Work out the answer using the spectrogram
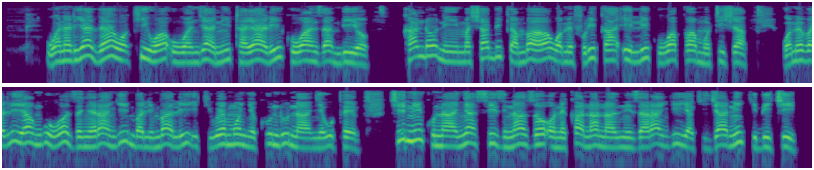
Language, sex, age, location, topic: Swahili, male, 25-35, Kisumu, government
